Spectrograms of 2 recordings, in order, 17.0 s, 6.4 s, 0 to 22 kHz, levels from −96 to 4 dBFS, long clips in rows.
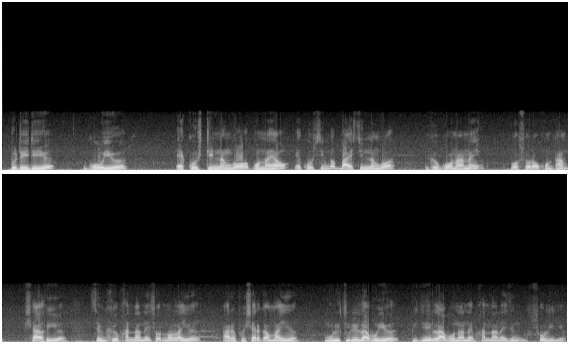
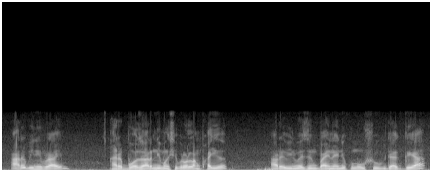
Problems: constant background noise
